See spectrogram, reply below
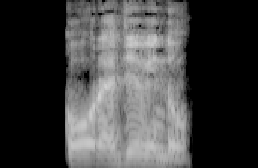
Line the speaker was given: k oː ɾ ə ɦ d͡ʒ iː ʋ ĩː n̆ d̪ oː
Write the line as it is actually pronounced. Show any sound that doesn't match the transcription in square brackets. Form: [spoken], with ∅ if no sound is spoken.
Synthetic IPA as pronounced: k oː ɾ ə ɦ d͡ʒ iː ʋ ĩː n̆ d̪ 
